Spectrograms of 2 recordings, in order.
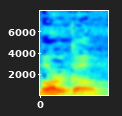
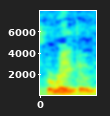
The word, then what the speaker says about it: Borrego: I called it Borrego, and they told me you don't pronounce it that way. It's Borrego.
